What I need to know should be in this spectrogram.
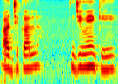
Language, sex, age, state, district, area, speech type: Punjabi, female, 30-45, Punjab, Muktsar, urban, spontaneous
